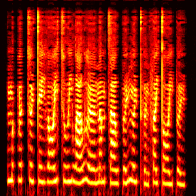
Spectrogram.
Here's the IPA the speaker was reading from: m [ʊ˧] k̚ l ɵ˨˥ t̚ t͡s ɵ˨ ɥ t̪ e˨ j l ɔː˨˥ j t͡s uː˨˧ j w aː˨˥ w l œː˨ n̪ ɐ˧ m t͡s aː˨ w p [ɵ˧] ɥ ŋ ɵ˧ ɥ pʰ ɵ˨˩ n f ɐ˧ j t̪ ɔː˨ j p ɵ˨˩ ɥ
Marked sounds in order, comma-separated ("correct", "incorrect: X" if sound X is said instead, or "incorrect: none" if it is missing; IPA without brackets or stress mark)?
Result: incorrect: ʊ˨, incorrect: ɵ˨˥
